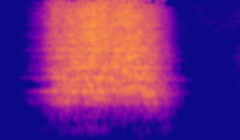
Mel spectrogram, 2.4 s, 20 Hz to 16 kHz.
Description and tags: Metal Slide 1
Metal on Metal sliding movement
